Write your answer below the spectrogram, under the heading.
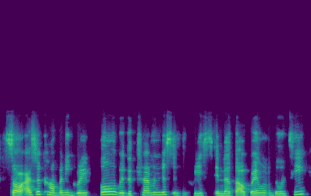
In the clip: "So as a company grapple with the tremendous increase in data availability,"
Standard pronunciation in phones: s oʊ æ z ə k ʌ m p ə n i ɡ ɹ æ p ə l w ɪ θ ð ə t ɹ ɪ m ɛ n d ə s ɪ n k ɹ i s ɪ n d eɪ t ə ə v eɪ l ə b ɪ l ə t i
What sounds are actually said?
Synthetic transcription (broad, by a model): s oʊ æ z ə k ʌ m p ə n i ɡ ɹ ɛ ə l w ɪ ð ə t ɹ ɪ m ɛ n d ə s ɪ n k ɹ i s ɪ n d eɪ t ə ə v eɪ l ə b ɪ l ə t i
